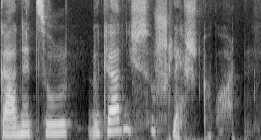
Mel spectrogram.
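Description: Somewhat breathy, dark and mellow tones from a woman. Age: 40s. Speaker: podcast co-host, court employee. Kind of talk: casual chat.

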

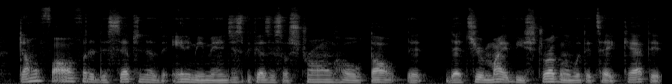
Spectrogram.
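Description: A man speaks at a fairly quick pace in a normal speaking voice. His pitch is fairly low, with ordinary pitch variation. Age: 30s. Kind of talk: casual faith interview chat.

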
